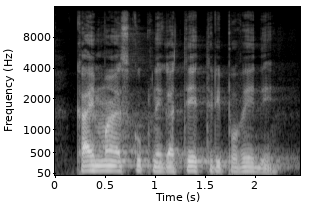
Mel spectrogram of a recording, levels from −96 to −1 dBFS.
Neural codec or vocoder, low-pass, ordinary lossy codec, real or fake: none; 14.4 kHz; none; real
